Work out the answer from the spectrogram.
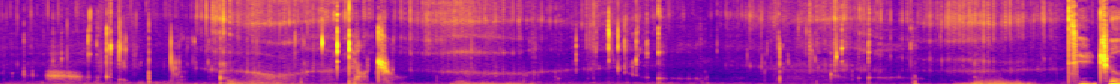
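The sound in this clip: Wet chewing and biting of a predator slowly chewing paralyzed prey with its teeth, a series of squishy, crunching bursts at an uneven pace, with a soft voice talking over them.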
